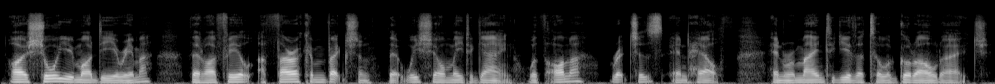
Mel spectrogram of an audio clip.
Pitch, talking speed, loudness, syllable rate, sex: 100 Hz, 180 wpm, -20 LUFS, 5.2 syllables/s, male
